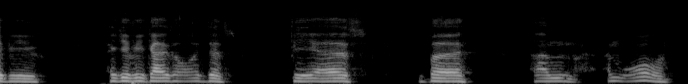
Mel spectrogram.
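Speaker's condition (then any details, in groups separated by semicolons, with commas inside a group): Cerebral palsy; soon after birth, brain oxygen lack, heart defect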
